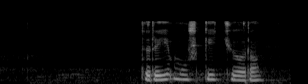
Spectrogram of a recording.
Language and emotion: Russian, neutral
